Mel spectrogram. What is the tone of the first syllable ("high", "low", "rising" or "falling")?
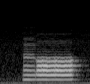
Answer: high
